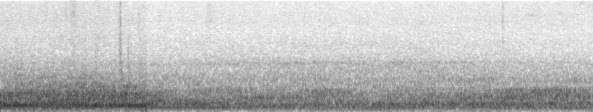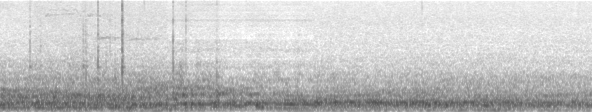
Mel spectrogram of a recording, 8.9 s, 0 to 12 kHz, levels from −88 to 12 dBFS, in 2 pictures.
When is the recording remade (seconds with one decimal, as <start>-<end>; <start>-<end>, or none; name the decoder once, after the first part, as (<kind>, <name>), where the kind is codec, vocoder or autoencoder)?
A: 5.7-6.8 (codec, SNAC)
